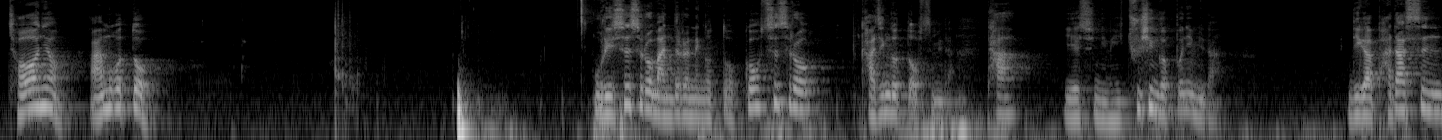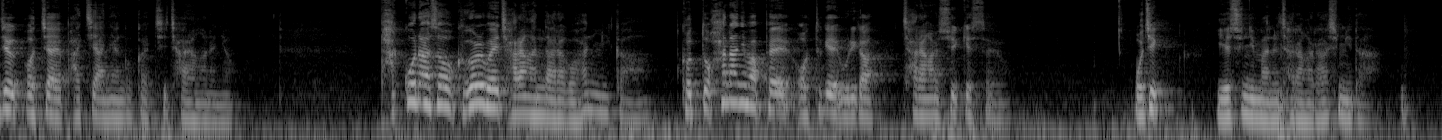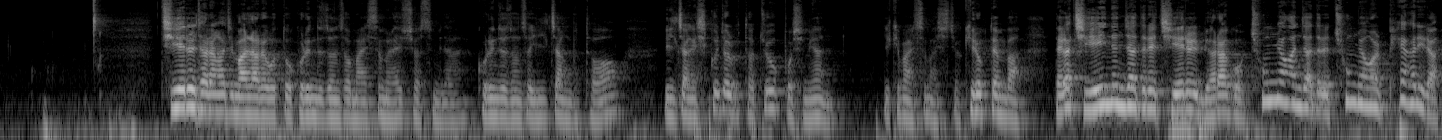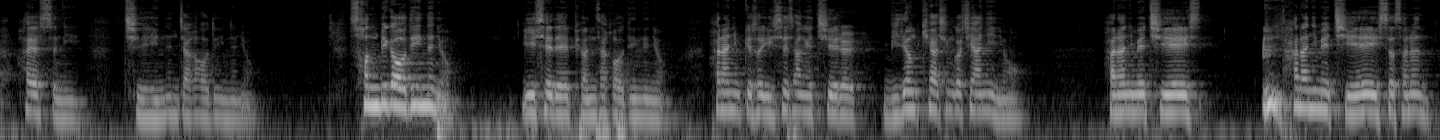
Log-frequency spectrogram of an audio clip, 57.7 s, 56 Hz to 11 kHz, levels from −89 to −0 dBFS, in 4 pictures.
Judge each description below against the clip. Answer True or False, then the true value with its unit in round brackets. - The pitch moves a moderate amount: False (6.4 semitones)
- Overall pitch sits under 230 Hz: True (135 Hz)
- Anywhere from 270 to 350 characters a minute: True (280 characters per minute)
